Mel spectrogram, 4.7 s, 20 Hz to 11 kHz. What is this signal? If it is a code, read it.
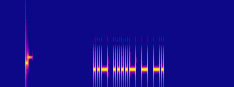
Morse code, heard as a keyed tone, about 30 wpm, 700 Hz. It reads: U4TN
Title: All Cut Numbers - 4-Digit 30wpm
